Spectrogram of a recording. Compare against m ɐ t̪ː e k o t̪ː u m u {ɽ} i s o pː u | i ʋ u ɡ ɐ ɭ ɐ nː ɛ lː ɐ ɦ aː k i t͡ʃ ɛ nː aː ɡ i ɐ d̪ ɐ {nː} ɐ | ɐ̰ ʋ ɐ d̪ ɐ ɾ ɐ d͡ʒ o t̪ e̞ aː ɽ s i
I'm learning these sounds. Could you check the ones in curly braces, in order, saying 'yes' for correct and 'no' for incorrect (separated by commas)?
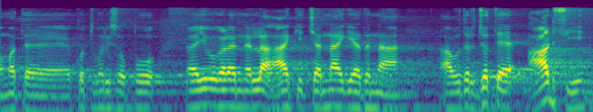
no, yes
